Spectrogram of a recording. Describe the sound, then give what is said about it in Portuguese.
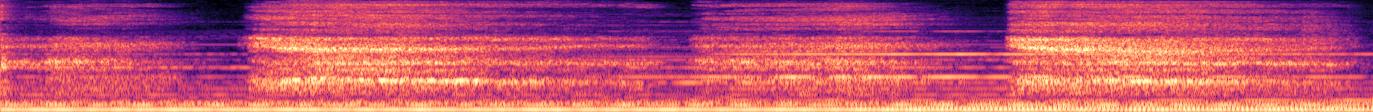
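Rebirthing breathing demonstrated with equal-length inhales and exhales: a few long, airy breaths of similar duration follow one another at a steady pace over a low hum. “respiração do renascimento, né? que é uma respiração que a gente é, é, inspira uma quantidade de tempo e expira a mesma quantidade de tempo, como se, se eu fizesse alguma coisa assim, ó.”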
